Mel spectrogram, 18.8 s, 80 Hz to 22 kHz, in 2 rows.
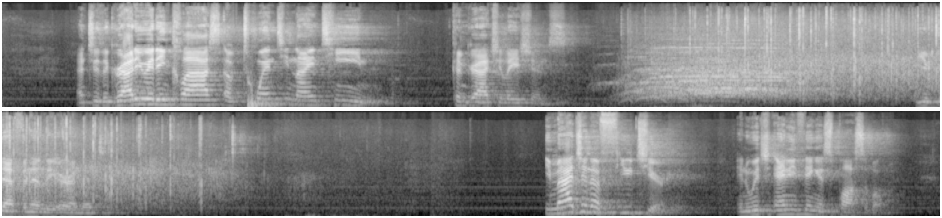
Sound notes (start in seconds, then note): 6.0 audience cheering and clapping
